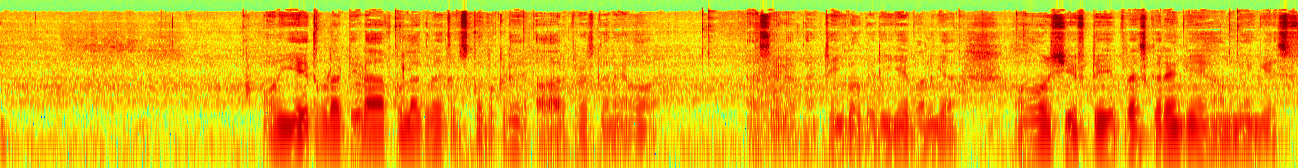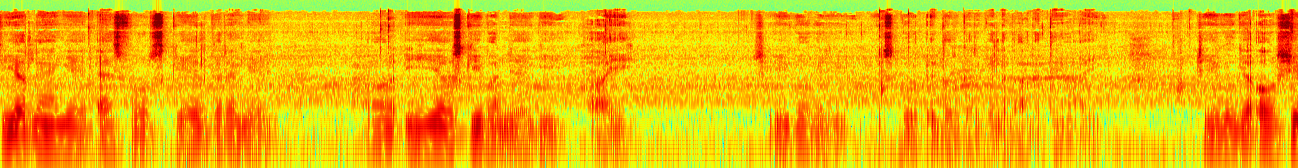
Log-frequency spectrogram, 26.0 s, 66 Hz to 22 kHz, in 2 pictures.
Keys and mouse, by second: 3.9 click, 6.0 r, 8.3-10.9 middle drag, 10.9 shift+a, 14.6 s, 19.7 click, 22.8-25.8 middle drag.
